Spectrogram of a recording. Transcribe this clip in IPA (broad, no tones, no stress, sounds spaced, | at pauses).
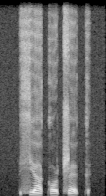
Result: sʲ a k ɔ ʈ͡ʂ ɛ k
